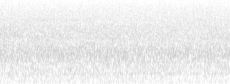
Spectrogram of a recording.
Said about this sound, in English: Imagine you're like the water flowing around the rocks of this river. water sinks to the lowest point and it moves around obstacles. It's soft, it's malleable. Let your body be soft like the water here.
